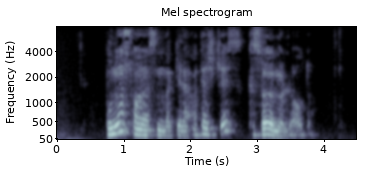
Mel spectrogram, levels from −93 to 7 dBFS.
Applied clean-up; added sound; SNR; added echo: none; none; none; none.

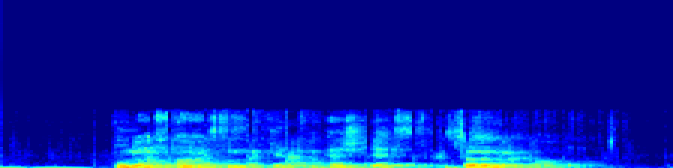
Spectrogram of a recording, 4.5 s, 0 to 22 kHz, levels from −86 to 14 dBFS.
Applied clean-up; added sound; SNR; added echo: neural separator model SepFormer DNS4.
